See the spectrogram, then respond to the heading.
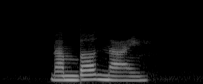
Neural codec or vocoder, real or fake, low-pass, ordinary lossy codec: codec, 16 kHz, 0.8 kbps, ZipCodec; fake; none; none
